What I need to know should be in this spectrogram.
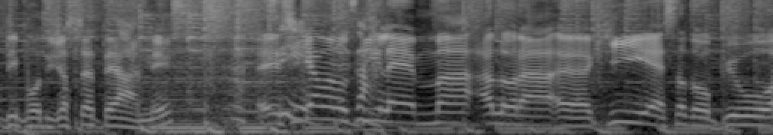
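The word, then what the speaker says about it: Dlemma: Loro si chiamano Dilemma, che si scrive con la D e poi Lemma, quindi praticamente Dilemma senza la I, Dilemma.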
